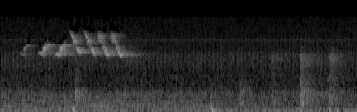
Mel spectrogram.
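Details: Double-collared seedeater performing its special song in a singing show: one fast, high, twittering phrase at the start, then a few low thumps and clicks over steady background hiss.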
